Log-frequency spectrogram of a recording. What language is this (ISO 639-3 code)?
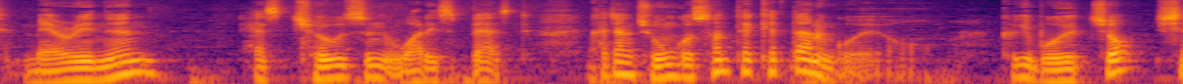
kor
